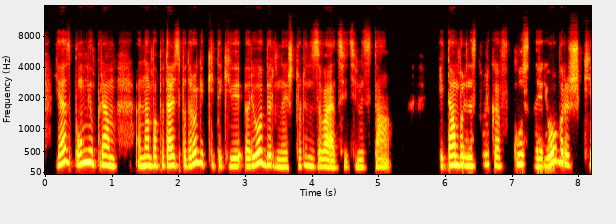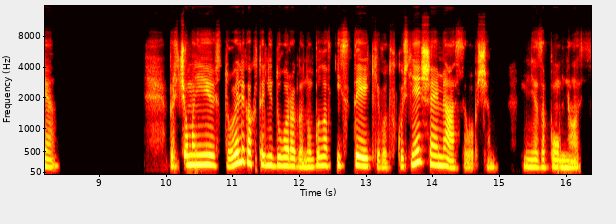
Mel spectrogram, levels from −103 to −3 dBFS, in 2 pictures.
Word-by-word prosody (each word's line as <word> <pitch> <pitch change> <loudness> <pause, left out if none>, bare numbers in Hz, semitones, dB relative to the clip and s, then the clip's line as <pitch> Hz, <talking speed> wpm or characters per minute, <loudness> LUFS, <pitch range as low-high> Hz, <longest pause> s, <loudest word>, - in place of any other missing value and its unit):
Я 240 +6 +3
з 265 - -7
помню, 260 +4 +4
прям 205 -5 0 0.3
нам 190 +1 +1
попадались 190 0 +2
по 180 - -5
дороге 235 +6 +1
какие-то 205 -2 -7
такие 175 0 -3
рёберные, 190 -4 +1
что 175 - -4
ли 195 - -6
называются 170 -4 -1
эти - - -9
места, 115 - -5 0.7
и 180 - -5
там 205 +3 +4
были 205 -2 +1
настолько 195 +1 -3
вкусные 180 -1 -3
рёбрышки. 210 - +1 1.7
Причём 210 +3 +2
они 215 0 +4
стоили 200 +8 +3
как-то 240 -4 0
недорого, 185 -3 0
но 165 0 -3
было 190 +4 -2
в - - -15
и 210 - -3
стейки, 190 -2 +2
вот - - -9
вкуснейшее 215 +5 +3
мясо, 175 -7 -1
в - - -7
общем, 155 0 -3 0.3
мне 165 -4 -4
запомнилось. 155 -1 -4
190 Hz, 145 wpm, -23 LUFS, 175-210 Hz, 1.7 s, помню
